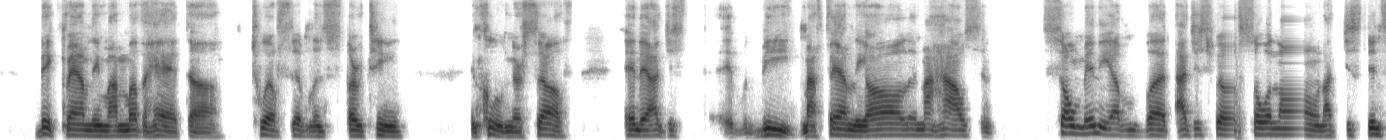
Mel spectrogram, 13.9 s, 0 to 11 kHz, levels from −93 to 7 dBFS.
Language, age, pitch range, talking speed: English, 40-59, 115-130 Hz, 165 wpm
